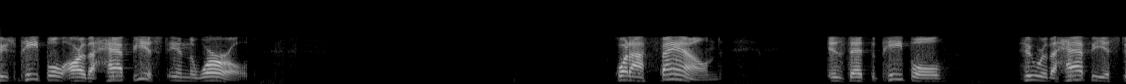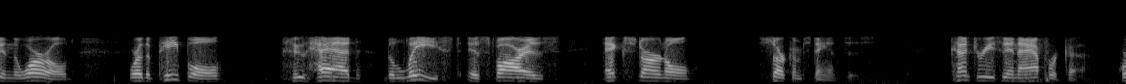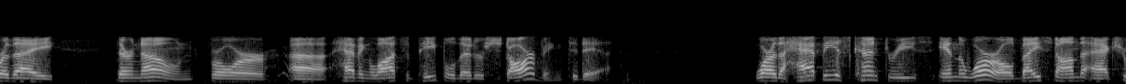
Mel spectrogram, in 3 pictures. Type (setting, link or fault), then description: link, phone line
